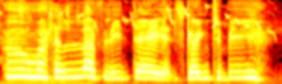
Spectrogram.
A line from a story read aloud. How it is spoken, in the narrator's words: yawned Isabel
